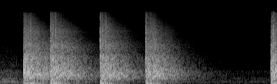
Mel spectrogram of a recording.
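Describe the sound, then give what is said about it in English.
Handgun shots fired by police recruits at an indoor training-center shooting range: five sharp, loud cracks at uneven intervals, each with a quick decaying tail, and the last one coming after a longer pause. “They draw their new handguns out of their holsters and wait for their cue. Shooters, be alert. Then they fire.”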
